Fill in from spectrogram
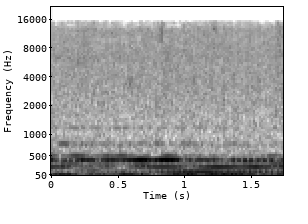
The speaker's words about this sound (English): The sound of that rain pitter pattering against the roof and the glass is a background, ambient noise to the rest of your journey through the library one that brings you comfort.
